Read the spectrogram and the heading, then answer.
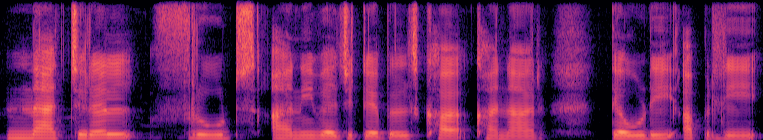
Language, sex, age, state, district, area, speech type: Marathi, female, 18-30, Maharashtra, Osmanabad, rural, spontaneous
